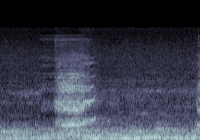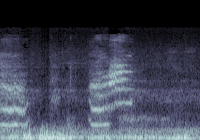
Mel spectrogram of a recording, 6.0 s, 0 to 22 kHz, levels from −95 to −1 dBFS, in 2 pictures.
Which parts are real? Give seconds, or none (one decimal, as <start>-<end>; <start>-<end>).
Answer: 0.0-0.6; 1.2-6.0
